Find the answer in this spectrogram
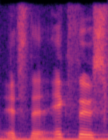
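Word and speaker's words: ichthus (ἰχθύς): And it's the ichthus fish. And the reason it's ichthus is because that's what that says in Greek. That's kind of how you pronounce that.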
